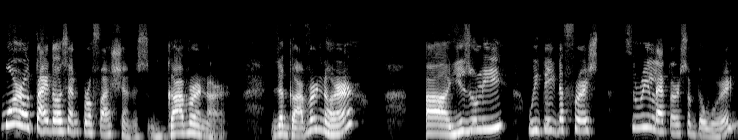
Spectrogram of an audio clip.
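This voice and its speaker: A woman teacher explaining a classroom lesson to young children, slow and deliberate, with fillers as she goes. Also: sits high, sing-song, a bit bright.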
